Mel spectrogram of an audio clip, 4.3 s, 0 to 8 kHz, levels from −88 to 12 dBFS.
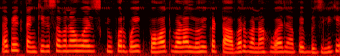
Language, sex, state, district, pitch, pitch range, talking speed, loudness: Hindi, female, Bihar, Gopalganj, 265 Hz, 240-275 Hz, 350 wpm, -36 LUFS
